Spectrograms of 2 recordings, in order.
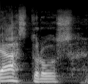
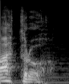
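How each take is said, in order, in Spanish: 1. La s antes de la t se pronuncia claramente. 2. La s antes de la t suena como una h aspirada. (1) "en vez de astros" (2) "sustituyo la S por la J"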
